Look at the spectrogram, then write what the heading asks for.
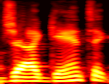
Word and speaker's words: Jaigantic: It's called Gigantic Studio but it's spelled Jaigantic.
